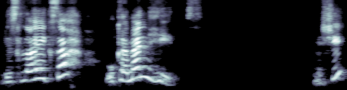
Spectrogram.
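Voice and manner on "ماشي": usual speaking voice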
